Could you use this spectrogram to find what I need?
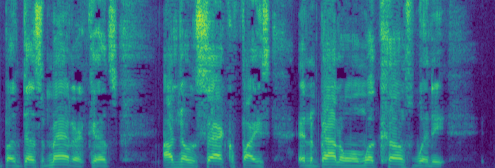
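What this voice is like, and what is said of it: Slightly raspy voice. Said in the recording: “fell under the weather. So that's why my voice is a little bit raspy”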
